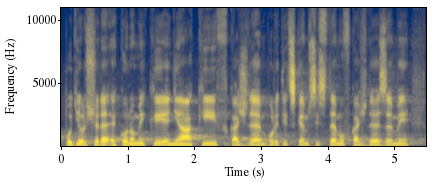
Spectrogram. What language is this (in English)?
Czech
